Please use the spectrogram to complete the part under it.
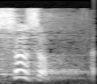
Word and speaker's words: schism: Satisfaction assumes a schism. That's the way you pronounce it.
